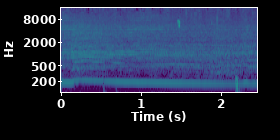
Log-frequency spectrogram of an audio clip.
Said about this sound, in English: the number 52 car that goes past Loris Spinelli is now down in fourth position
